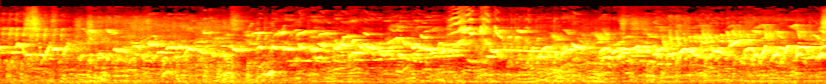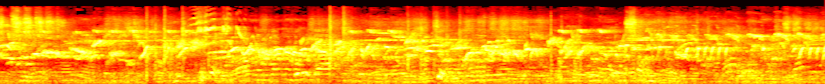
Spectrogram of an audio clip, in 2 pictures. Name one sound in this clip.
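Many caged songbirds chirp and trill constantly, overlapping one another.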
